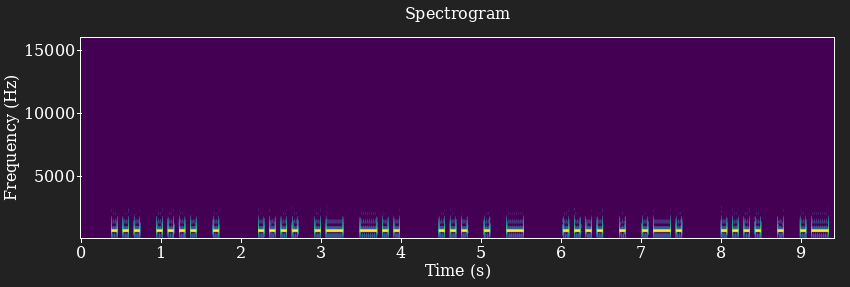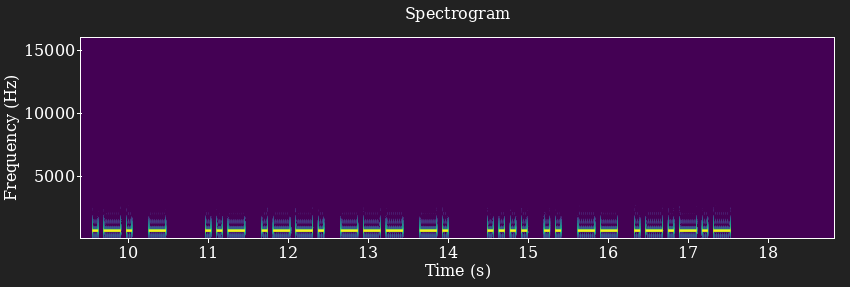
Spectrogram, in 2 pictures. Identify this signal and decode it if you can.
Morse code, heard as a keyed tone, about 17 wpm, 700 Hz. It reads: SHE HAD SET HER HEART UPON HIM.
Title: Sentences from Top 1200 Words 17wpm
